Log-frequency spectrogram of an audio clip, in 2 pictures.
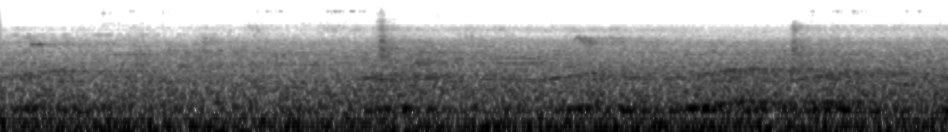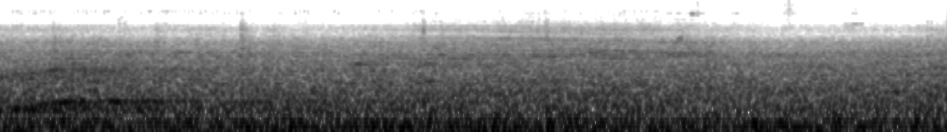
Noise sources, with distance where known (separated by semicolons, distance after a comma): unidentified powered saw, far; siren, far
